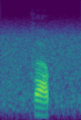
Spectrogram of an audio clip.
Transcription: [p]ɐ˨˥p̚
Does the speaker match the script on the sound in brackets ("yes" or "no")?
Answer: no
